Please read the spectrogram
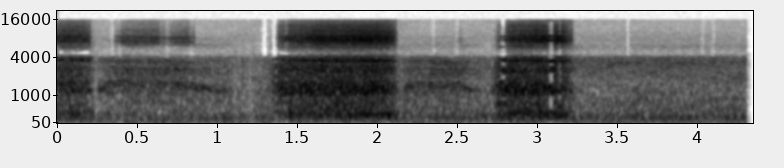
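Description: Someone blowing on a smouldering cotton fire-roll ember in about four short puffs of breath. The two strongest puffs come about one and a half and three seconds in.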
